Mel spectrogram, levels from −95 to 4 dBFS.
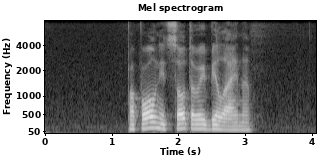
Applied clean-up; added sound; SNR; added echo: none; none; none; none.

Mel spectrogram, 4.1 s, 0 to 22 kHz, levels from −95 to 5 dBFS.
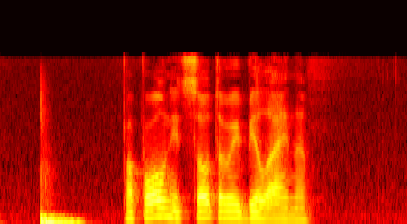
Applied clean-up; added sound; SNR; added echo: none; Bass drum; 1 dB; none.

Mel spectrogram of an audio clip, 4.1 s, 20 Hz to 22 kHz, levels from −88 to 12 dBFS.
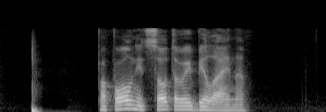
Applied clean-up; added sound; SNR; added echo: neural mask model RNNoise.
